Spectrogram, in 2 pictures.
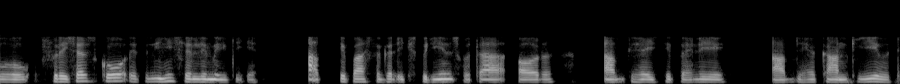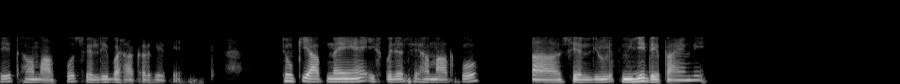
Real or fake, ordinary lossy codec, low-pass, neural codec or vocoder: fake; none; 3.6 kHz; codec, 16 kHz, 2 kbps, FunCodec, trained on LibriTTS, 25 frames a second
